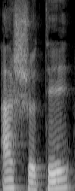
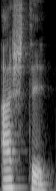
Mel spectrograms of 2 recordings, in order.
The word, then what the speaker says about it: acheter: le frigo alors acheter quand on parle vite encore une fois on ne prononce pas vraiment le e au lieu de acheter on dit acheter acheter ok je dois absolument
